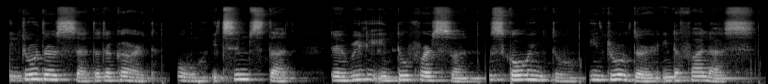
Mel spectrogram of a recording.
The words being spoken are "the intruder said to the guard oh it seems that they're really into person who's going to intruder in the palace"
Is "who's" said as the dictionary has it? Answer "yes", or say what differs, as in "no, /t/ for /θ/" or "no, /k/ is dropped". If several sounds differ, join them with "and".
no, /s/ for /z/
